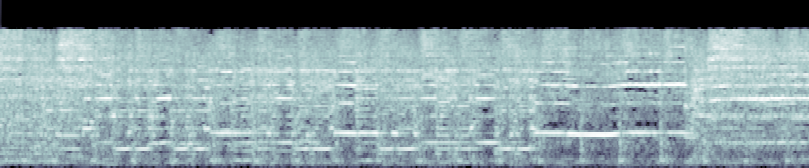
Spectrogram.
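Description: Hardcore band playing live, with a loud electric guitar riff of quickly repeated notes and a long held high note near the end.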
